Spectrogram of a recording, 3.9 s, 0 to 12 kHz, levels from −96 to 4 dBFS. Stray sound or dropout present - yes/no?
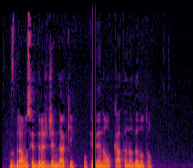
yes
